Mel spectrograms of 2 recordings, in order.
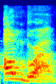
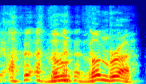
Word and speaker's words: Vumbra: Umbra, but umbra spelled with a V. V. But it's Umbra, folks. No, don't. Brend, we went through this already. Vumbra.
